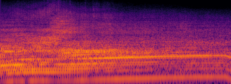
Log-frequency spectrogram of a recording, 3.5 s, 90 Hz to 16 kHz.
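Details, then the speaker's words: 2017 Shelby F-150, 750HP supercharged 5.0 Coyote V8, new stainless dual 3.5-inch megaphone exhaust with tips: smooth, steady note cruising at 50 mph that eases off gently, no booming drone; healthy, normal exhaust note. "It's not overbearing, it's not unpleasant. I'm cruising here at 50 miles an hour. I've got no drone whatsoever."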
